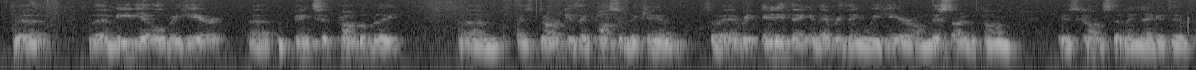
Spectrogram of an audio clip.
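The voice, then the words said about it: American accent. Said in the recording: “I've got an American accent”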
